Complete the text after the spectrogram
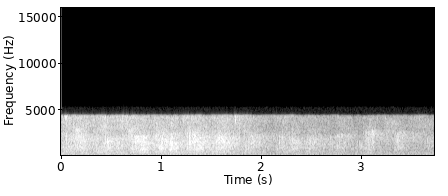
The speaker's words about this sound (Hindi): जो आप समय से पूर्व पहुंचे हैं, इसलिए अपने लिए बहुत जोरदार ताली बजाएं।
